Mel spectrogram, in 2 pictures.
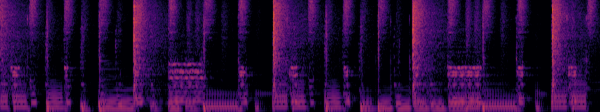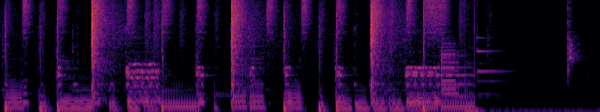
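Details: Upbeat music with plucked guitar, bass and organ plays steadily in a driving rhythm, then drops to a brief quiet tail near the end.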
